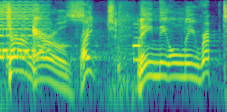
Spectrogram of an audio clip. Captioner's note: beeping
